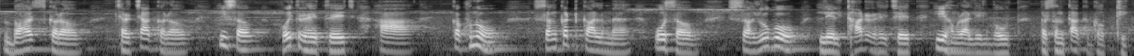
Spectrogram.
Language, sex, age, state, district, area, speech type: Maithili, male, 45-60, Bihar, Supaul, rural, spontaneous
